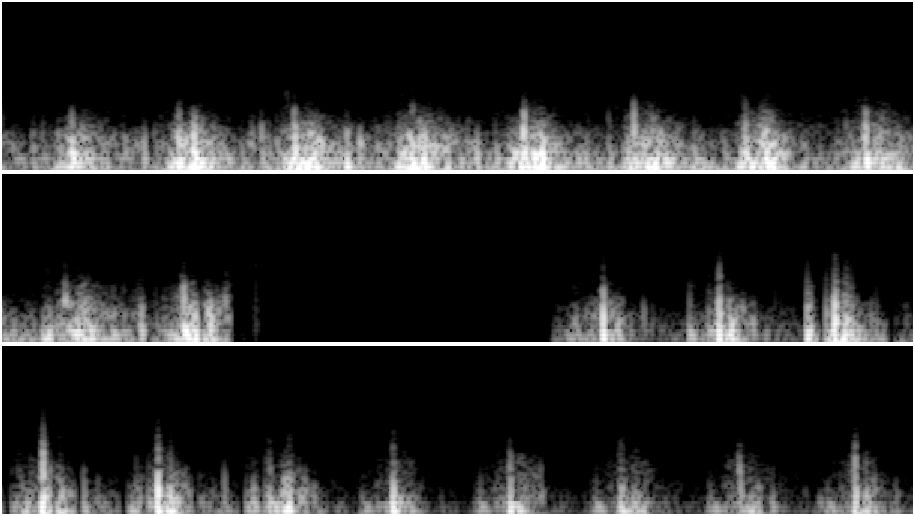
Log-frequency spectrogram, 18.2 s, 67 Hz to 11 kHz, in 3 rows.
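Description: Child's heartbeat, about 78 a minute, with a continuous rumbling murmur typical of patent ductus arteriosus.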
